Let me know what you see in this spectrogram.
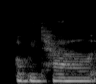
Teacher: there's no glottal pronunciation of the h um it is silent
